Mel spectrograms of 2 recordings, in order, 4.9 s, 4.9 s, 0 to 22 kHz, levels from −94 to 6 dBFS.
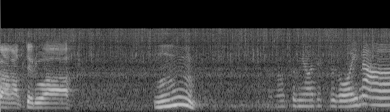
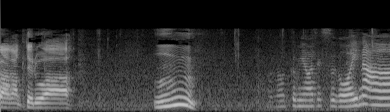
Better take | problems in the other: second | background sound (Sink (filling or washing)); 17 dB below the speech // room echo; dies away in 1.4 s

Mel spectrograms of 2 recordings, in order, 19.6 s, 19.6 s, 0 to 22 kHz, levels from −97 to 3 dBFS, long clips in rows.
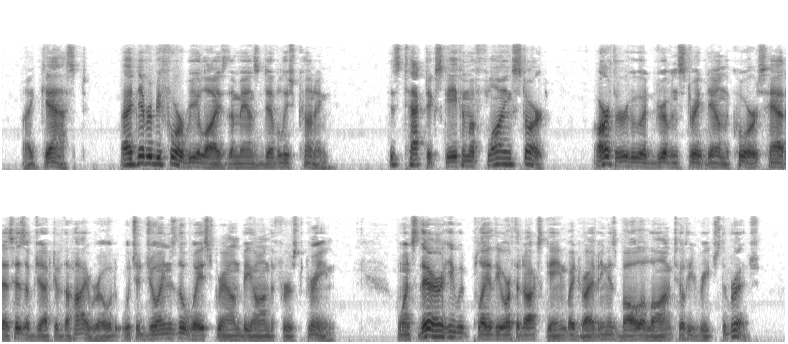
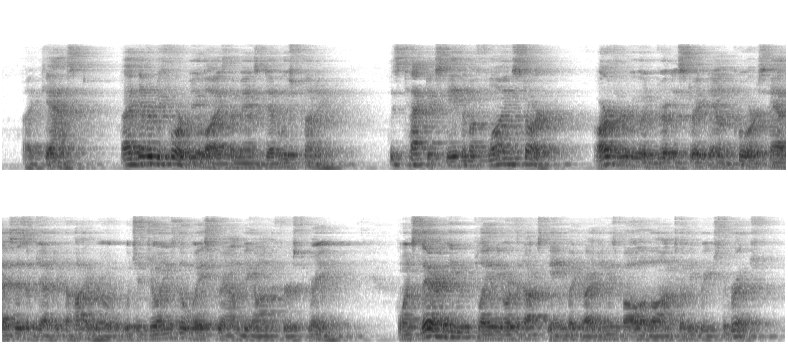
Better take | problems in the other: first | room echo; dies away in 1 s

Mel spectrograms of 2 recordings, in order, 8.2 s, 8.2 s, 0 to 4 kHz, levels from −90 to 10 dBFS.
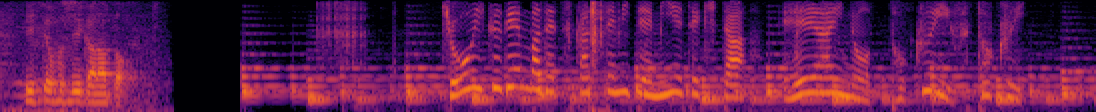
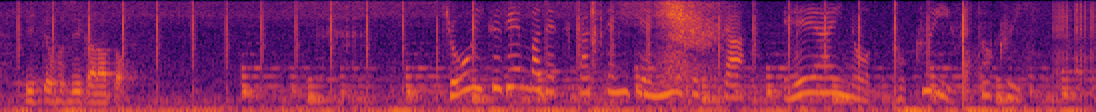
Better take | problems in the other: first | background sound (Tap + Fireworks); 3 dB below the speech

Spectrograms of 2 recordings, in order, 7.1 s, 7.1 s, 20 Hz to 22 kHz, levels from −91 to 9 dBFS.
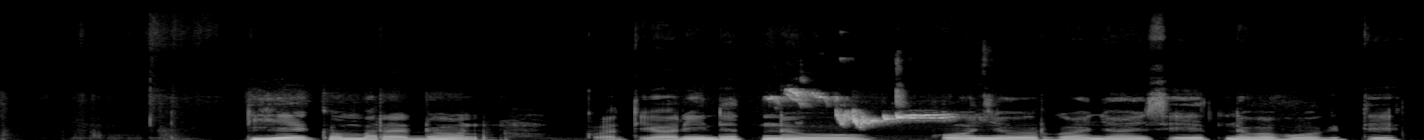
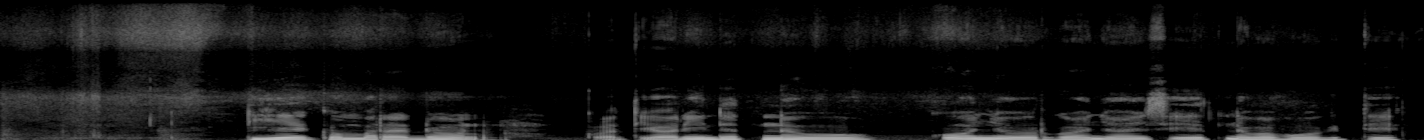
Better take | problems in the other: second | noise reduction (neural mask model RNNoise)

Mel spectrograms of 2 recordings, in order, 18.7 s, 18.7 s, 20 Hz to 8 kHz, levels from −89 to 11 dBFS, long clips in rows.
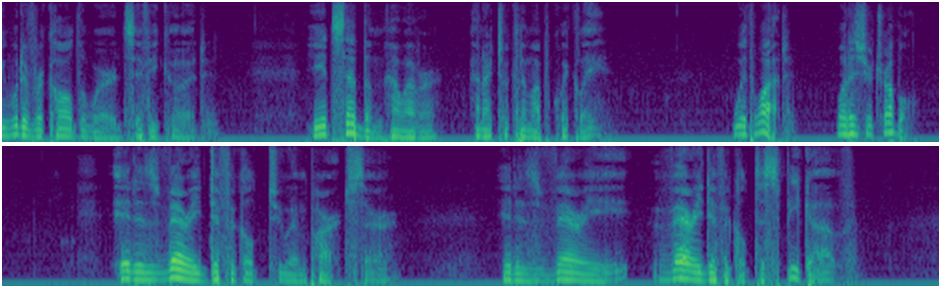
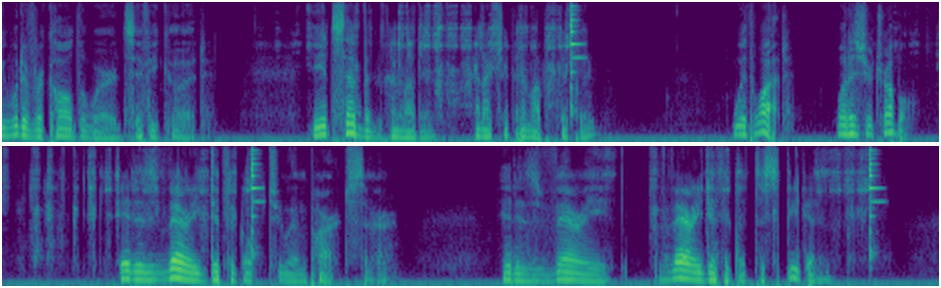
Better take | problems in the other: first | noise reduction (neural diffusion model UNIVERSE++)

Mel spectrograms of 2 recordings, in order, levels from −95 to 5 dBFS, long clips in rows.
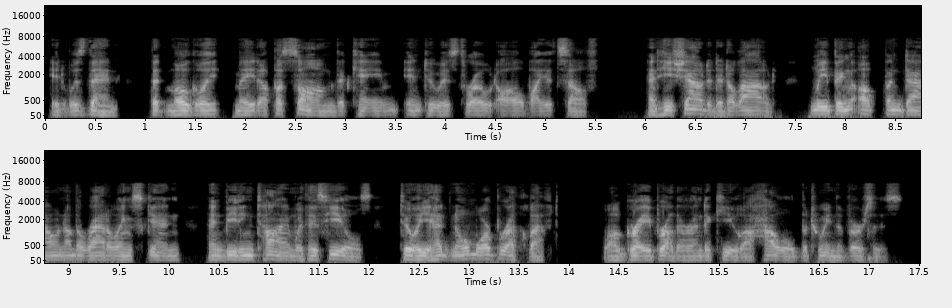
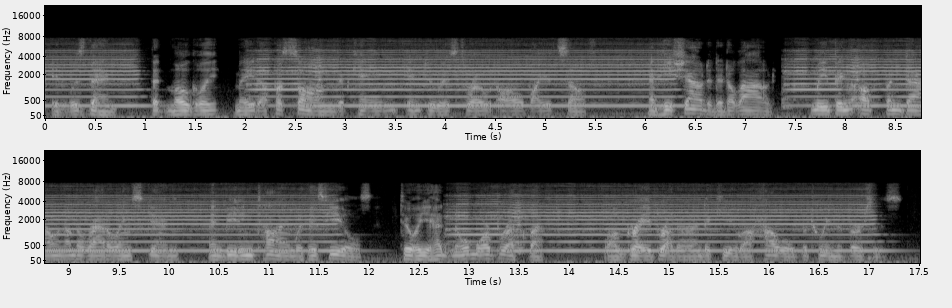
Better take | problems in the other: first | background sound (Bowed string instrument); 1 dB above the speech

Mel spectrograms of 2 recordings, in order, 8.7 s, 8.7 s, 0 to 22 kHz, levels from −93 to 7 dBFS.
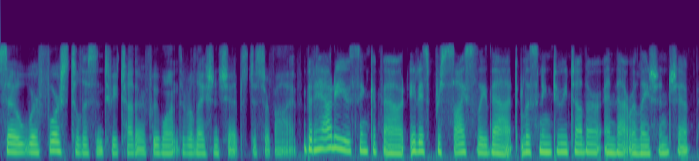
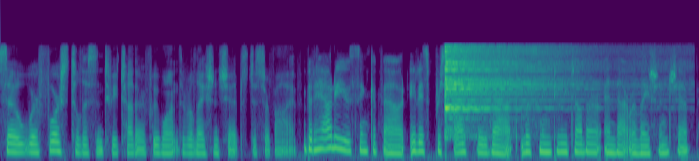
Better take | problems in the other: first | background sound (Hi-hat); 4 dB above the speech

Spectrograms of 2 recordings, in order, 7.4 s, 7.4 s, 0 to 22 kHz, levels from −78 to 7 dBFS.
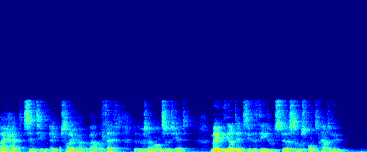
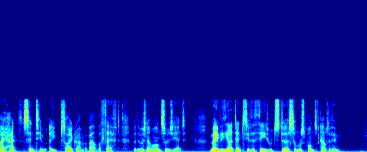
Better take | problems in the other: second | background sound (Whoosh, swoosh, swish); 18 dB below the speech // room echo; dies away in 0.6 s

